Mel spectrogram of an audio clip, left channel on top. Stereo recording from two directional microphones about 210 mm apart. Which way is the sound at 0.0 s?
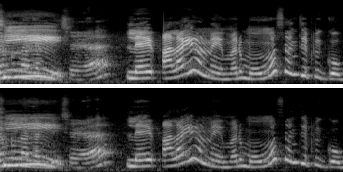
5° right (ahead or behind).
